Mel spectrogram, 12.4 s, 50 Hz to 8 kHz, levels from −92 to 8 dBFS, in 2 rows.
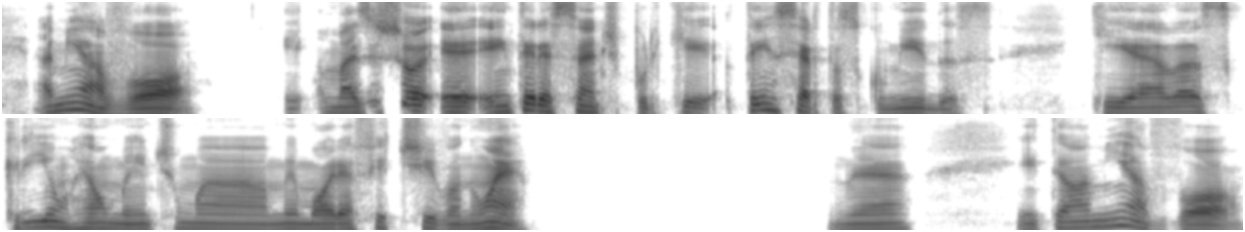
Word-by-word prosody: A -, -, -3 dB
minha 170 Hz, +1 st, +2 dB
avó 105 Hz, -3 st, +5 dB, 0.5 s
eh, 105 Hz, -, -15 dB
mas 125 Hz, 0 st, 0 dB
isso 140 Hz, +4 st, +1 dB
é 155 Hz, -, +7 dB
é 130 Hz, -1 st, +5 dB
interessante, 140 Hz, -1 st, +4 dB
porque 120 Hz, 0 st, -6 dB, 0.2 s
tem 165 Hz, 0 st, +1 dB
certas 140 Hz, -, 0 dB
comidas, 100 Hz, -2 st, -7 dB, 0.5 s
que 125 Hz, -1 st, -3 dB
elas 125 Hz, +2 st, 0 dB
criam 145 Hz, +1 st, -4 dB
realmente 120 Hz, 0 st, -5 dB
uma 120 Hz, -2 st, -4 dB
memória 120 Hz, 0 st, -1 dB
afetiva, 130 Hz, -3 st, -5 dB
não 120 Hz, +5 st, +1 dB
é? 100 Hz, -11 st, +4 dB, 1.5 s
Né, 115 Hz, +2 st, -5 dB, 0.5 s
então 135 Hz, +5 st, -6 dB
a 145 Hz, -, -3 dB
minha 165 Hz, +2 st, -4 dB
avó, 95 Hz, -, -1 dB
120 Hz, 130 wpm, -24 LUFS, 115-135 Hz, 1.5 s, é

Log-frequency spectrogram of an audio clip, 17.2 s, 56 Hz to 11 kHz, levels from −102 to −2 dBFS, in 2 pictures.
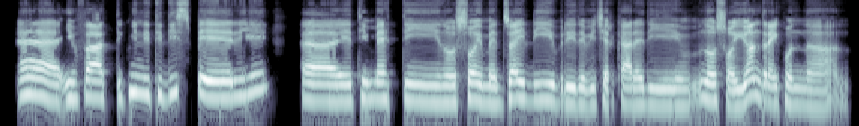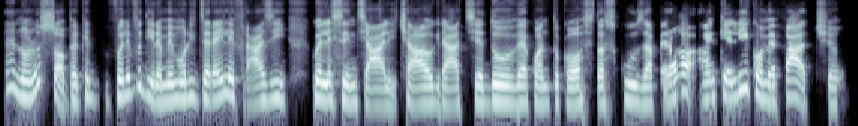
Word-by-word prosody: eh, 200 Hz, -5 st, +3 dB
infatti. 185 Hz, 0 st, +1 dB
Quindi 225 Hz, -3 st, -1 dB
ti 210 Hz, +1 st, -5 dB
disperi, 200 Hz, 0 st, +1 dB, 0.4 s
uhm, 175 Hz, -, +1 dB, 0.3 s
e 160 Hz, 0 st, 0 dB
ti 180 Hz, -2 st, -3 dB
metti, 170 Hz, -3 st, -2 dB
non 155 Hz, 0 st, -1 dB
so, 180 Hz, +4 st, +2 dB
in 165 Hz, -3 st, +1 dB
mezzo 145 Hz, +3 st, 0 dB
ai 180 Hz, -1 st, +3 dB
libri, 165 Hz, -4 st, -2 dB
devi 140 Hz, -1 st, -3 dB
cercare 140 Hz, -2 st, -1 dB
di 135 Hz, -1 st, -4 dB
mhmm, 135 Hz, +5 st, -9 dB
non 170 Hz, -2 st, +2 dB
so 165 Hz, -5 st, 0 dB
io 130 Hz, +10 st, +3 dB
andrei 165 Hz, -8 st, +2 dB
con 140 Hz, -3 st, -5 dB
eh, 130 Hz, -, -7 dB
non 195 Hz, -5 st, 0 dB
lo -, -, 0 dB
so -, -, 0 dB
perché, 165 Hz, +3 st, -4 dB, 0.2 s
volevo 220 Hz, -, +1 dB
dire, 175 Hz, -, 0 dB
memorizzerei 180 Hz, +2 st, +1 dB
le 210 Hz, -1 st, +2 dB
frasi 170 Hz, +1 st, -4 dB, 0.2 s
quelle 180 Hz, -3 st, +3 dB
essenziali, 150 Hz, -5 st, 0 dB
"ciao", 145 Hz, +1 st, +2 dB
"grazie", 145 Hz, +2 st, -1 dB
"dove", 155 Hz, -1 st, +2 dB
"a 155 Hz, -, +1 dB
quanto 150 Hz, 0 st, -3 dB
costa" 150 Hz, 0 st, -1 dB
"scusa", 155 Hz, -1 st, -2 dB
però 150 Hz, -, +1 dB, 0.2 s
anche 180 Hz, +2 st, -1 dB
lì 260 Hz, +7 st, +2 dB
come 170 Hz, -10 st, +1 dB
faccio? 150 Hz, -7 st, +1 dB
165 Hz, 170 wpm, -16 LUFS, 150-185 Hz, 0.4 s, eh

